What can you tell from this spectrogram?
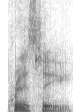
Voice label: "prissy", American

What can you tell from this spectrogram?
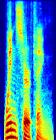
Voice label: "Windsurfing", American

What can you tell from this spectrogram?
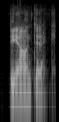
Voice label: "deontic", American

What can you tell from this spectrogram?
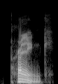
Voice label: "prink", American

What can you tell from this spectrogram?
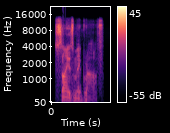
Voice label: "Seismograph", British

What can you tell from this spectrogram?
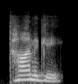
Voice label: "thanage", Indian

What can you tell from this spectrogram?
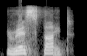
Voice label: "respite", Indian

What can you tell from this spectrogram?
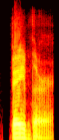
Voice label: "bather", American

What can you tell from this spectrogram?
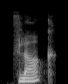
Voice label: "floc", Indian

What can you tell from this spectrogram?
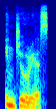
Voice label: "injurious", Indian

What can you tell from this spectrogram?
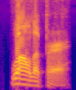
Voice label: "walloper", American

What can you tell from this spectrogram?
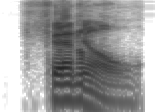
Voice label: "phenyl", American

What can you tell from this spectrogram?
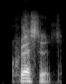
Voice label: "cresset", American

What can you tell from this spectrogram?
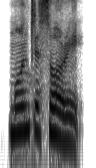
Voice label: "Montessori", Indian

